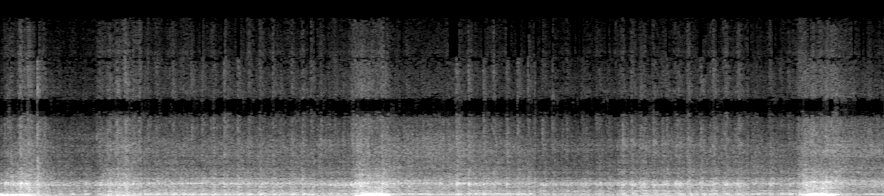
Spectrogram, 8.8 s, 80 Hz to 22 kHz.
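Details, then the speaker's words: 40-year-old two-stroke snowmobile with carb idle and air-fuel mixture screws reset to factory: rough idle with sharp pops on throttle blips, backfiring from one cylinder only (wet plug). "okay so here's where we're at the recap or adjusted the idle screw and the air fuel mixture screw on the cars back to factory and now it's backfiring only out of this cylinder but I don't know would cuse a backfire"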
